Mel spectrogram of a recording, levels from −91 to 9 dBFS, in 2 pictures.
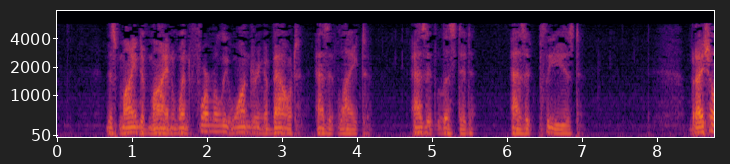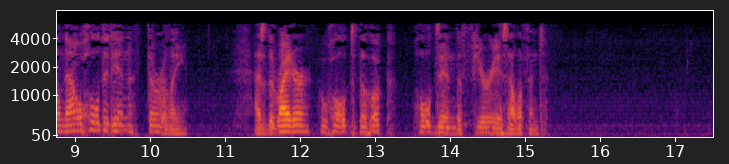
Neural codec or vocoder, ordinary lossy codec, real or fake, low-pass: vocoder, 24 kHz, 100 mel bands, Vocos; MP3, 24 kbps; fake; 7.2 kHz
